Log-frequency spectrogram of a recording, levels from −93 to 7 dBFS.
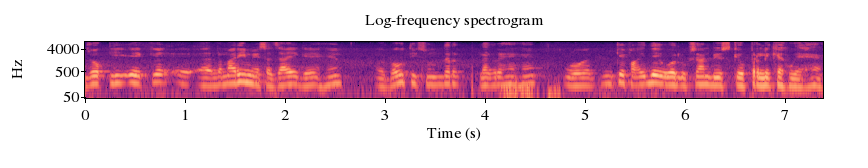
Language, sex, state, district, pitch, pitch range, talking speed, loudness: Hindi, male, Rajasthan, Bikaner, 160 Hz, 145-175 Hz, 210 wpm, -18 LUFS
